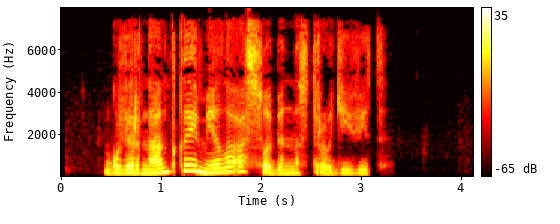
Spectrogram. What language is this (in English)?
Russian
